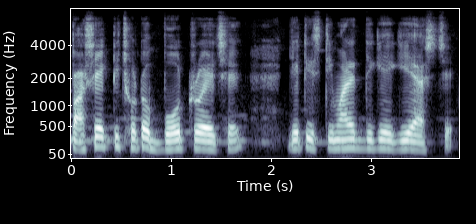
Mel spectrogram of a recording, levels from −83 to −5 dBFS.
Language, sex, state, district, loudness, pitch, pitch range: Bengali, male, West Bengal, Alipurduar, -17 LUFS, 125 Hz, 120-130 Hz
